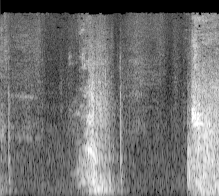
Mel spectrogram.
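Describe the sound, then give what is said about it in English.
An axe hacks at a locked door to a back room: two loud, splintering blows about a second apart, the second heavier and longer, with a sharp knock in between and no talking. “The door's locked. Not for long. Here, give me the axe.”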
